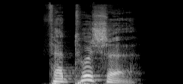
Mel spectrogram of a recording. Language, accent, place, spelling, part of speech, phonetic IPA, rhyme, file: German, Germany, Berlin, vertusche, verb, [fɛɐ̯ˈtʊʃə], -ʊʃə, De-vertusche.ogg
- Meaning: inflection of vertuschen: 1. first-person singular present 2. first/third-person singular subjunctive I 3. singular imperative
